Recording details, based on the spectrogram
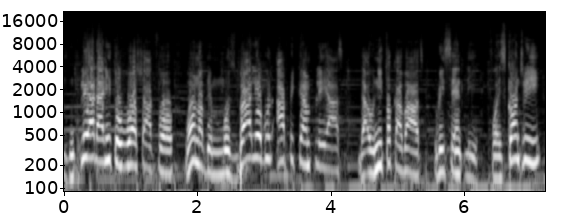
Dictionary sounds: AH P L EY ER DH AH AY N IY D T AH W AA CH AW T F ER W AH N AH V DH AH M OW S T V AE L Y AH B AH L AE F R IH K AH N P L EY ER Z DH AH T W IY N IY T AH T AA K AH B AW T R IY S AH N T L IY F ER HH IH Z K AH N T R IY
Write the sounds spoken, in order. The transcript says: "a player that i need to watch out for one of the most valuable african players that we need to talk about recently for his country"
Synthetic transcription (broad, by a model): P L EY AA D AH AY N IY D T AH W AA SH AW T F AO W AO N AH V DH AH M OW S T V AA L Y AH B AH L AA F R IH K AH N P L EY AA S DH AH T W IY N IY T T AA K AH B AW T R IY S AH N T L IY F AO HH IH S K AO N T R IY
